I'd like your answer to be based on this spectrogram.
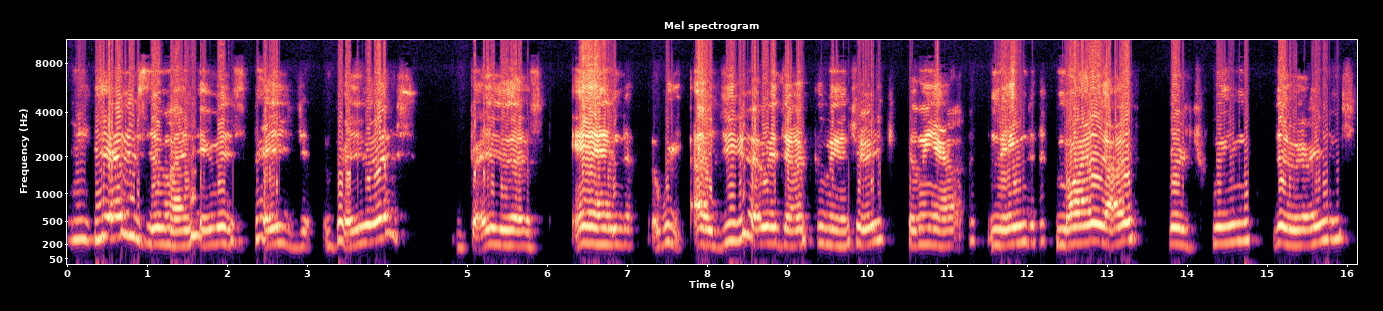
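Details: Speech of a woman about to turn 49 with lifelong cerebral palsy involving spasticity, born with the umbilical cord around her neck five times; doctors said she would never walk or talk.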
